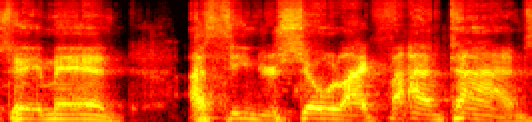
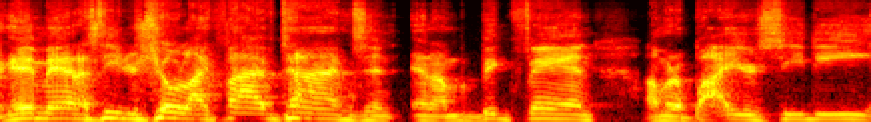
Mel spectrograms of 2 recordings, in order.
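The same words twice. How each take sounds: First: High, lightly voiced rocker with a rasp; a hint of a raspy rocker voice; raspy voice impression. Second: Raspy voice impression. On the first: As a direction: imitate the guitarist's rasp. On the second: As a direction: ham up the rasp this time. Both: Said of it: "got that raspy voice".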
